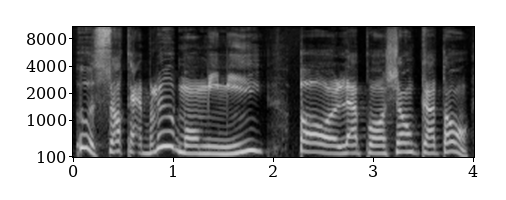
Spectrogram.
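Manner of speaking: hammy fake French accent; french chef. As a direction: toss off French words like a cartoon chef. French exclamations over a French press.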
